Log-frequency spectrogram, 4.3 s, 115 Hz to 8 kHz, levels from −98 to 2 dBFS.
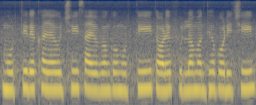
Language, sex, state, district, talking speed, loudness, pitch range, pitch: Odia, female, Odisha, Malkangiri, 125 wpm, -15 LUFS, 215-225 Hz, 220 Hz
